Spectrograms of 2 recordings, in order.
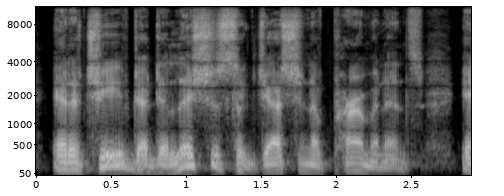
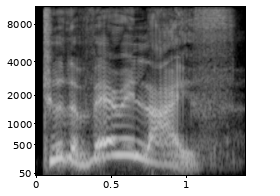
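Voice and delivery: soaring high-pitched triumphant cry; exultant; 4 dB louder than usual. A narrator's reading. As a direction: cry it out, exulting even more on "very". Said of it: "she exclaimed aloud exultantly".

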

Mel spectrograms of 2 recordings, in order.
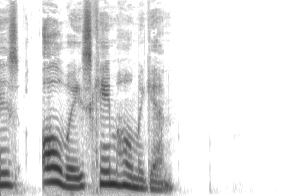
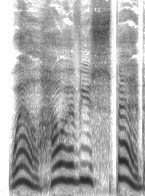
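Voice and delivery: eager; 4 semitones higher, 3 dB louder than usual. Acted. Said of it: "asked her son eagerly".

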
